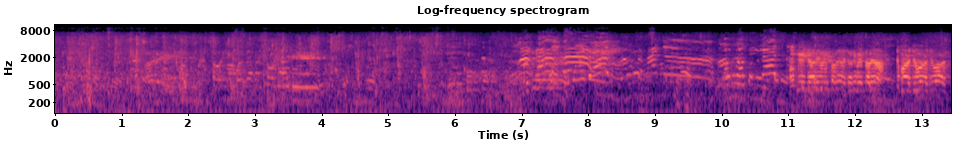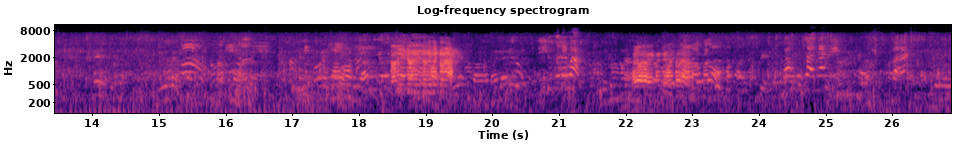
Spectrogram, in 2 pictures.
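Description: A crowd of young people talk and shout outdoors, close by.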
